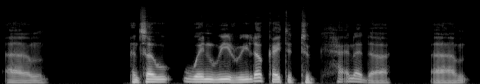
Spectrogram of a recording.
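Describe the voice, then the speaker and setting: A South African man with a South African accent, founder of a marketing agency, talks casually as an interview guest, often repeating and restarting words as he thinks aloud. His lowish, mellow voice is animated but slow. The recording is dry and lo-fi.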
